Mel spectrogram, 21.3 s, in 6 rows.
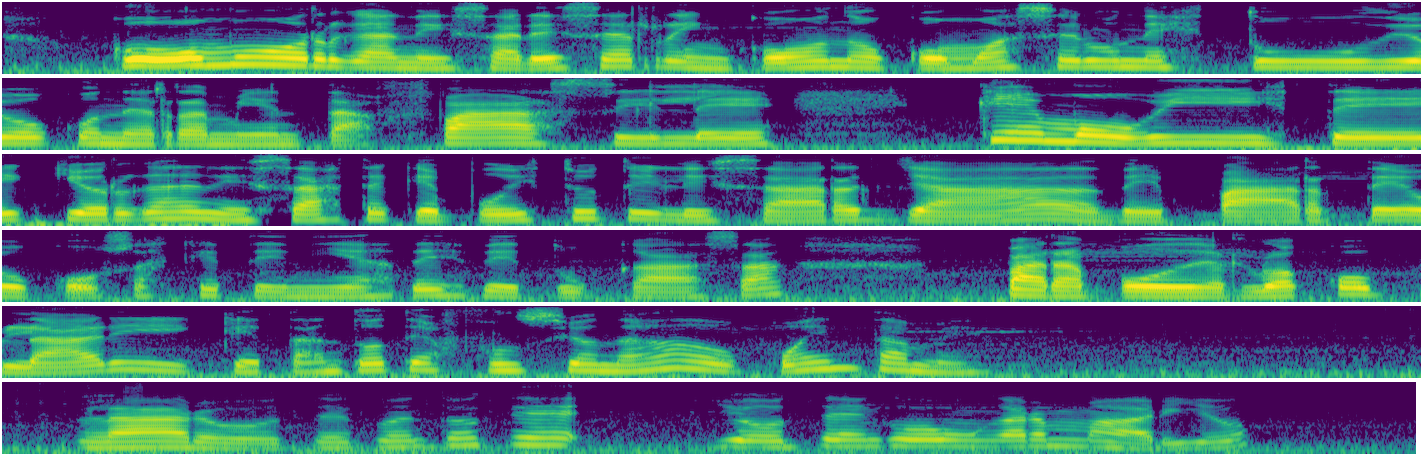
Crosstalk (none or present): none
